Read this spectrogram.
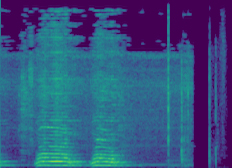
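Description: A phone chimes a short notification tone.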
